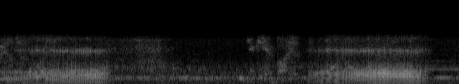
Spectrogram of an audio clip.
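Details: Adult man (a father) snoring: loud, rattling, drawn-out snores with a vibrating, buzzing quality, separated by quieter breathing.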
